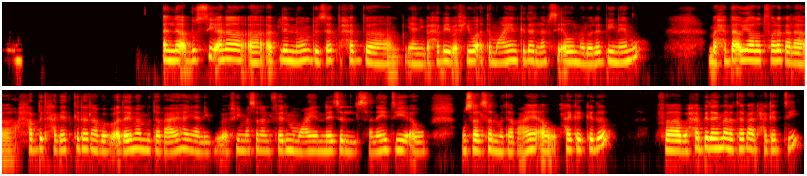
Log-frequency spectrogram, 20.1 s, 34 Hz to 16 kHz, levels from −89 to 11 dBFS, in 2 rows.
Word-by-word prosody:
امم. 225 -1 -10 1.8
لأ 230 -1 +6
بُصّي، 245 +3 +1
أنا 245 -1 +3 0.2
أ - - +5
قبل 235 - -3
النوم 230 +1 0
بالذات 230 +1 -1
باحب 225 0 -4 0.6
يعني 185 -1 -5
باحب 210 +4 -4
يبقى 220 - +3
في 220 - -2
وقت 220 - +3
معيّن 210 +3 -3
كده 230 0 -2
لنفسي 205 0 -4
أول 215 0 +2
ما 195 - -4
الولاد 190 +2 -1
بيناموا. 215 +5 -2 0.9
باحب - - +1
أوي 235 - +6
أقعد 230 -1 +6
أتفرّج 225 0 +2
على 190 - -1
حبّة 220 +1 -2
حاجات 205 +1 -5
كده 230 0 -2
أنا 215 -2 -2
بابقى 190 -1 +1
دايمًا 205 +3 +4
متابعاها. 200 0 -2
يعني 185 -4 -6
بيبقى 180 - -7
في 210 - -9
مثلًا 200 0 -6
فيلم 200 +1 -4
معيّن 190 +1 -2
نازل 195 +1 -1
السنة 185 +2 -5
دي، 210 -2 -3
أو 180 +1 -4 0.4
مسلسل 200 +1 +2
متابعاه 185 +3 -1
أو - - -1
حاجة 215 0 0
كده. 220 +2 +2 0.5
فباحب 200 +2 +3
دايمًا 235 -1 +6
أتابع 220 0 +1
الحاجات 205 0 -6
دي. 230 +6 -10
210 Hz, 160 wpm, -20 LUFS, 195-225 Hz, 1.8 s, لأ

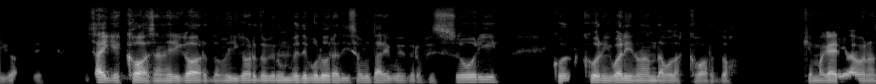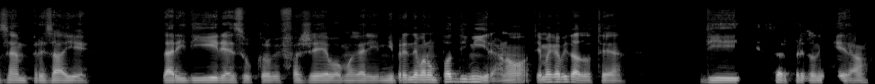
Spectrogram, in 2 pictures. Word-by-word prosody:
ricordi? 90 -1 -11 0.4
Sai 110 - +6
che 95 -1 -2
cosa 95 -2 +4
mi 90 - -1
ricordo? 90 -1 +2
Mi 95 +1 -2
ricordo 100 +1 0
che 95 - -1
non 95 0 -1
vedevo 100 0 +1
l'ora 105 -1 +3
di 95 0 -4
salutare 95 0 -2
quei 95 0 -6
professori 110 +3 -2 0.5
col 100 - 0
con 100 -2 +3
i - - 0
quali 100 0 +4
non 95 0 -1
andavo 90 -1 -1
d'accordo, 85 -2 -7 0.6
che - - -8
magari 95 +1 +3
avevano 95 0 +1
sempre, 95 0 -2
sai, 95 -1 -1 0.7
da 100 - +2
ridire 100 +1 +1
su 95 0 -5
quello 95 0 -3
che 95 - -5
facevo, 95 0 -1
magari 90 0 -3
mi 95 +1 -3
prendevano 110 +2 +3
un 105 - -4
po' 125 - +4
di 130 +1 -3
mira, 105 -10 0
no, 100 +3 -1
ti - - -14
è - - +1
mai 115 - +4
capitato 120 -5 +4
a - - -7
te 90 -1 -4 0.7
di 100 -1 +1
esser - - -2
preso 100 -1 -2
di 100 0 -1
mira? 95 -1 -1
95 Hz, 180 wpm, -27 LUFS, 95-100 Hz, 0.7 s, Sai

